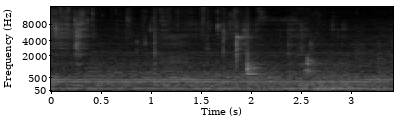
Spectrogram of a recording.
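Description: A tablespoon of tomato paste being stirred into a little oil in a pan, with soft scraping strokes and a faint low sizzle underneath, quiet and close.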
